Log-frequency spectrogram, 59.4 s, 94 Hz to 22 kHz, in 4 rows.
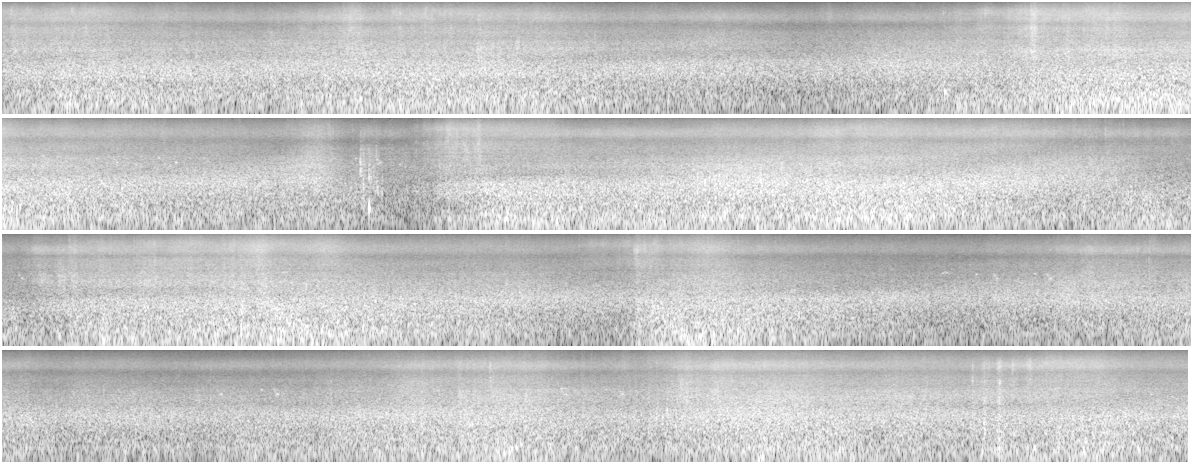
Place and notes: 南灣, Hengchun Township - At the beach
At the beach, Sound of the waves, Birds sound
Zoom H2n MS+XY
Hengchun Township, Pingtung County, Taiwan, 23 April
